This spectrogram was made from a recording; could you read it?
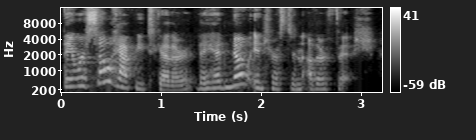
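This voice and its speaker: High-voiced woman reading a children's story. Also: expressive, quick pace, fairly bright tone. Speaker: read-aloud storyteller. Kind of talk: children's picture book narration.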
